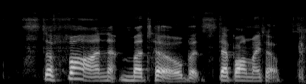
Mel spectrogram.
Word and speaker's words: Stefan Matteau: I said step on my toe, Connie. That's how I pronounced it. Stefan Matteau, but step on my toe.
